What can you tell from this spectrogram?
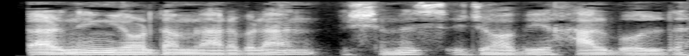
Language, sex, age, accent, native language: Uzbek, male, 35+, Toshkent shahri, Uzbek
